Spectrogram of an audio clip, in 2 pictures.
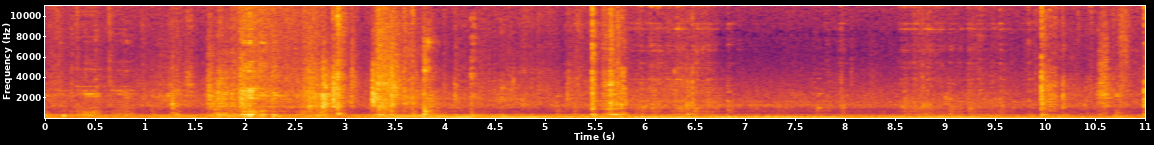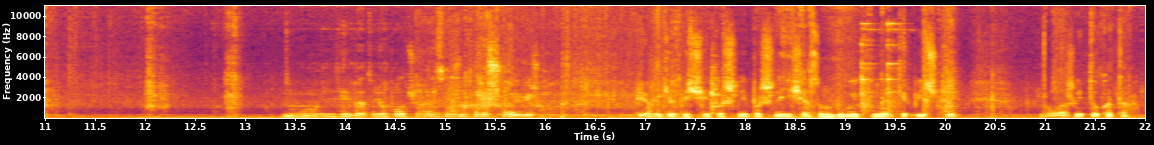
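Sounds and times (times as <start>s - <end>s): trowel scraping and clinking on bricks: 15.0s - 20.2s.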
